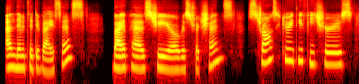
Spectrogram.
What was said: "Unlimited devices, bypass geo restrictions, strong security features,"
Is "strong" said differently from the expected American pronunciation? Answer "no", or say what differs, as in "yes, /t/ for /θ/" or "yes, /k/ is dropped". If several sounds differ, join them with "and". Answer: no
